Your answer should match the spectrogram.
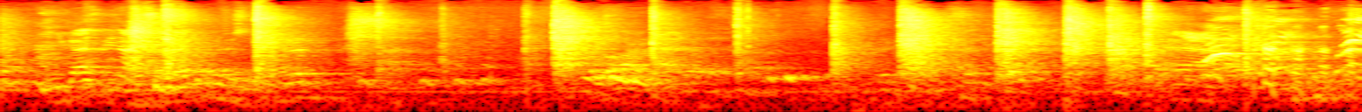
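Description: Cloth jiu-jitsu belts lashed one after another against a bare back and torso: more than a dozen sharp slaps in quick, irregular succession.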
